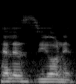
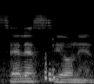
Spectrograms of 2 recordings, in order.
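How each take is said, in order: First: The z is voiced, like j. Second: The z is voiceless, like ts. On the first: The speaker calls it wrong. "তো আপনি যদি বলেন সেলেস জিওনে, তাহলে হবে না।" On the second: The speaker calls it right. "সিওনে থাকলে যাতে অক্ষরের উচ্চারণ ছয়ের মতো হয়"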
